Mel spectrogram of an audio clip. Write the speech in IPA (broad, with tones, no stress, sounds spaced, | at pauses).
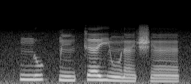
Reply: n u˦ k͡p ĩ˧ k ɛ˦ j ũ˦˨ ɾ ɛ̃˨ ʃ ɛ̃˨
